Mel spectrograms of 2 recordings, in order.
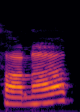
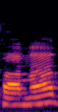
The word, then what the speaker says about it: সনদ: বিষয়টা পড়েছি একটা হল সানাদ আরেকটা কি মাতান একটা হল সানাদ আরেকটা হল মাতান যদি তো উচ্চারণটা সানাদ কিন্তু আসলে আমরা বলি কি সনদ আমরা কি বলি সনদ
